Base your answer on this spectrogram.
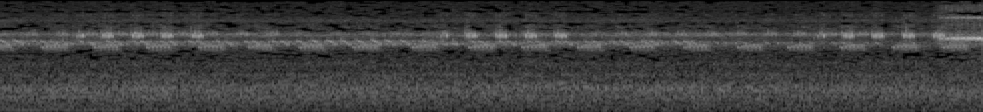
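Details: Rhythmic high-pitched insect chirps come in brief pulsed groups about every two seconds, quiet and steady, with a sudden louder high sound right at the end.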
